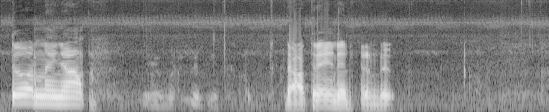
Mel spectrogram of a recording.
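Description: Crickets chirping steadily in the background. A man's voice breaks in loudly twice, once at the start and again about two seconds in.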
